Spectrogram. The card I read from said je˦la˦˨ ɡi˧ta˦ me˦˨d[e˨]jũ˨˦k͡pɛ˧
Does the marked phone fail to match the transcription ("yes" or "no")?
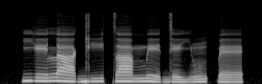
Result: no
